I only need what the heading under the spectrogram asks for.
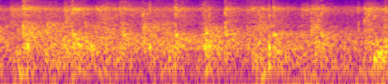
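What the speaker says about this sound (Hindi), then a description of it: "सर के लिए एक जोरदार तालियां।" Audience applause for a guest at an indoor business gathering: a short burst of clapping, fairly close and moderately loud, continuing steadily for a couple of seconds.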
